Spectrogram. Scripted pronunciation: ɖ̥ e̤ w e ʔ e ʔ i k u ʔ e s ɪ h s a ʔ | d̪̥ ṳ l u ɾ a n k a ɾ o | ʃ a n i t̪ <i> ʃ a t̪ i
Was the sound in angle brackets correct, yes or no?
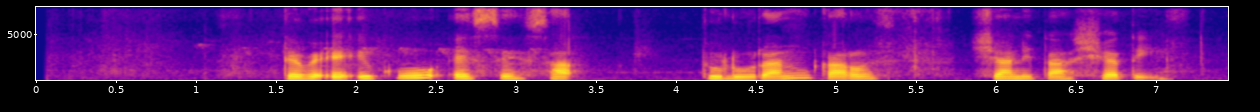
no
